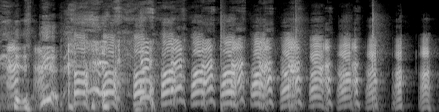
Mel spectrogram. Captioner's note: laughter continues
